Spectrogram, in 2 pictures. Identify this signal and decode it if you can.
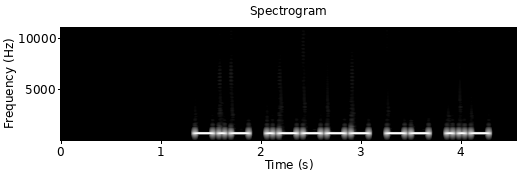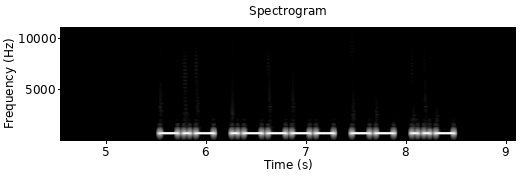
Morse code, heard as a keyed tone, about 21 wpm, 700 Hz. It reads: K1MU K1MU
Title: USA Call Signs - 4 Characters - Repeated 3x - 20wpm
